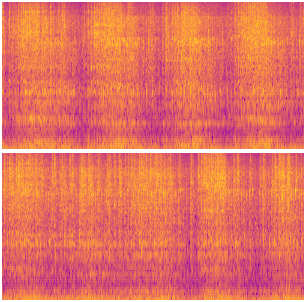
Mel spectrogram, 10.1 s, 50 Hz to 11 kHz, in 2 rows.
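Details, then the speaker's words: Freshly built forged, bored 2.5 engine with custom cams, billet rods and pistons and new turbo kit in an MX3, first start-up: lopes unevenly, surging about once a second with a lumpy stumbling note and heavy smoke; running rich, owner suspects vacuum leaks. "w she's running rich Jesus she runs but holy smoking out the shop that's good news though"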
